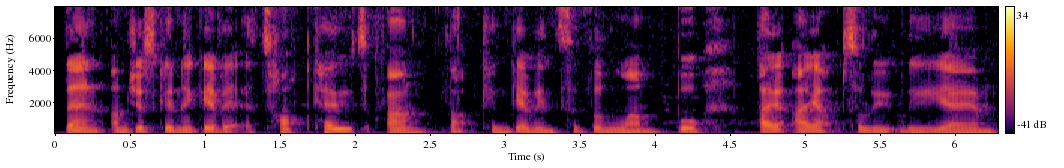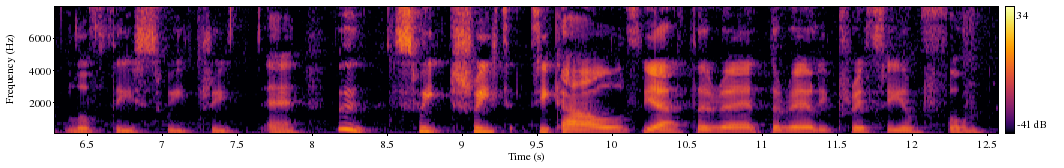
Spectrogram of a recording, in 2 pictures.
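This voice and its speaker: A woman with a slightly croaky voice from a mild sore throat, giving a chatty, reassuring, step-by-step tutorial. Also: low-pitched, fairly even intonation, a little slow, a little mellow. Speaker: nail art tutorial host. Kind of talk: casual step-by-step tutorial voice-over.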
